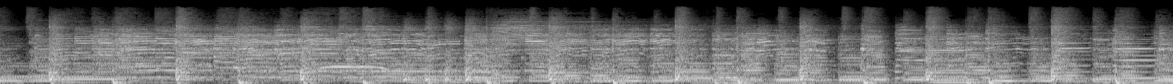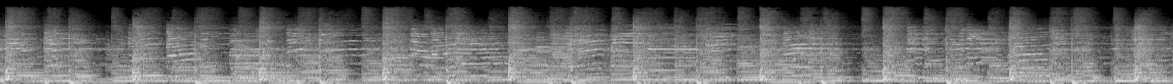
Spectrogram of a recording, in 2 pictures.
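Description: Live blues band playing an instrumental break: electric guitar playing a lead line with bending notes over electric bass and drums.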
